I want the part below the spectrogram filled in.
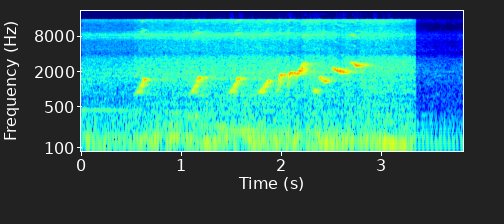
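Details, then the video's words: White-rumped shama song as a lure to prompt birds to answer: several short rising whistles that speed up into a quick twisting phrase climbing higher, over a low rumbling background. "Pancingan bunyi Murai agar nyaut!"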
